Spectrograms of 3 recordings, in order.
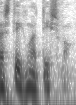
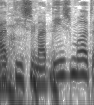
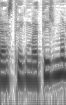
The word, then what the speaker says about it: astigmatismo: ¿Qué es eso del astigmatismo? – Sí, el astigmatismo, que además es que les cuesta mucho. Claro. Atismatismo, no saben muy bien muchas veces cómo pronunciarlo correctamente.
